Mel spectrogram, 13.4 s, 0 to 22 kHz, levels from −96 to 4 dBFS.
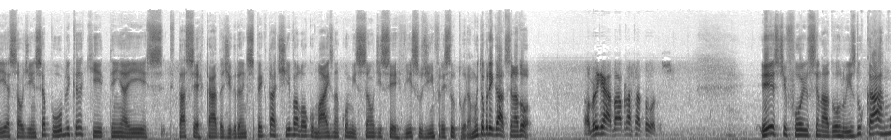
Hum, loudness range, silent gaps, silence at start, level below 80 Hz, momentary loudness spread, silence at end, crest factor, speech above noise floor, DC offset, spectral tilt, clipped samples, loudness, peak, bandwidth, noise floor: none; 2 LU; none; 0 s; -40 dBFS; 8 LU; 0 s; 18 dB; 25 dB; under 0.1%; -5.5 dB/octave; under 0.1%; -18 LUFS; 0 dBFS; 16 kHz; -42 dBFS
